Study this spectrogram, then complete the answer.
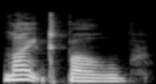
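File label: "light bulb", English, British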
